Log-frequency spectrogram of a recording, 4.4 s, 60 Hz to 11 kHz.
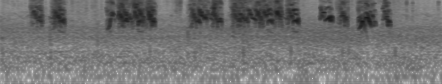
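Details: Sparrows coming to a post for food at a Tenmangu shrine, Japan, 2 January 2023, giving dense clusters of sharp, high-pitched chirps in quick irregular bursts with short pauses between them.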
